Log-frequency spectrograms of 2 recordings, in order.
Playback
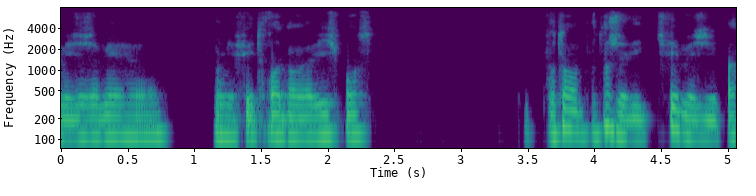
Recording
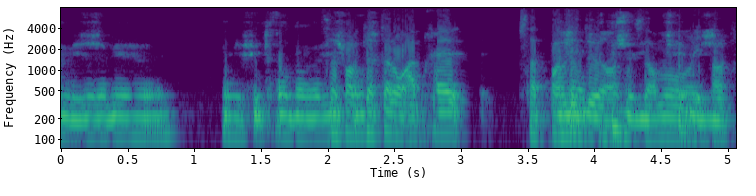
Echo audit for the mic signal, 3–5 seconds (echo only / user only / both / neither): both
